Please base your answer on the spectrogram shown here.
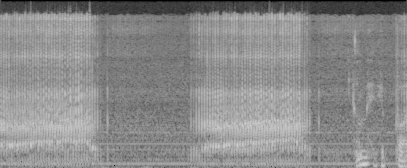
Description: Cat Snoring Out Loud is the way of cats show us that they are really relaxed and enjoying the environment.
